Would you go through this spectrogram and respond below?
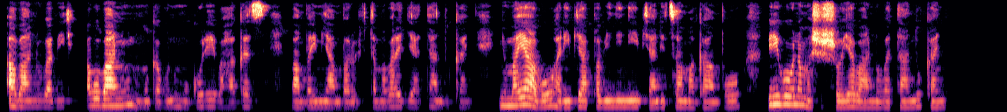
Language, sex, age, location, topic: Kinyarwanda, female, 18-24, Kigali, health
